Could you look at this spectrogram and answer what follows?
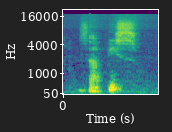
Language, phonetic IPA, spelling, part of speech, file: Polish, [ˈzapʲis], zapis, noun, LL-Q809 (pol)-zapis.wav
